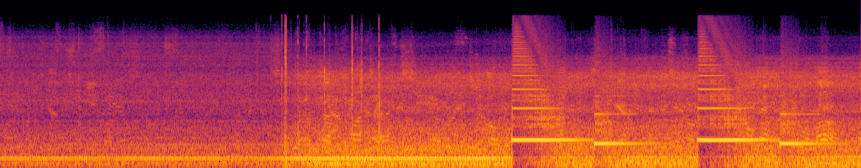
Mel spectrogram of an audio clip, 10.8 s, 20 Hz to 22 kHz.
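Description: Jet airliner cabin noise from an Embraer E-170 taxiing, a steady hum that grows louder about three and a half seconds in. Then a loud two-tone high-low chime sounds twice, the first pair beginning a little past the middle and the second near the end.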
